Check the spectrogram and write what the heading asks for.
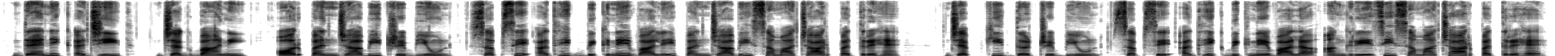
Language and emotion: Hindi, neutral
